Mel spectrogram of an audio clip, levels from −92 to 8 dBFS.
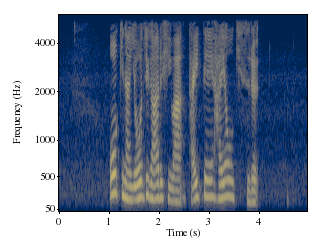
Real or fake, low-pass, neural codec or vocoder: real; 5.4 kHz; none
